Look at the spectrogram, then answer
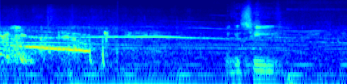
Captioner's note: sirens wailing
